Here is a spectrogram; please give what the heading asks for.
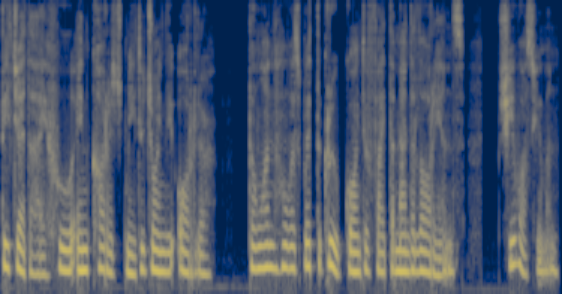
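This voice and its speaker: A woman playing a wounded, earnest female alien Jedi in a video game, speaking in formal, measured phrases. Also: deep voice, fairly even intonation, warm tone, husky, dry recording, studio quality. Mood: earnest, hopeful. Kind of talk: scripted video game character dialogue.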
